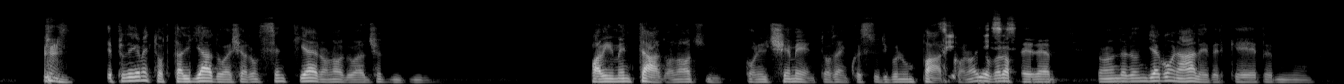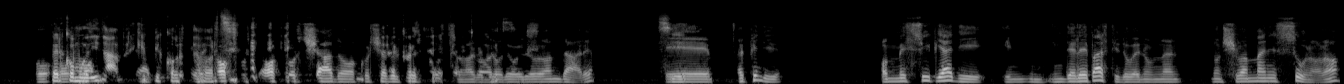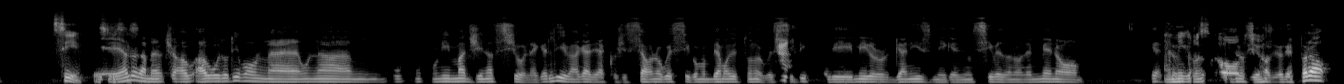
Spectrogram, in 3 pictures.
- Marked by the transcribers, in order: static; throat clearing; distorted speech; chuckle; other background noise; unintelligible speech; "microrganismi" said as "mirorganismi"
- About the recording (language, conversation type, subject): Italian, unstructured, Quali paesaggi naturali ti hanno ispirato a riflettere sul senso della tua esistenza?
- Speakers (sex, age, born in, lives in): male, 40-44, Italy, Germany; male, 60-64, Italy, United States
